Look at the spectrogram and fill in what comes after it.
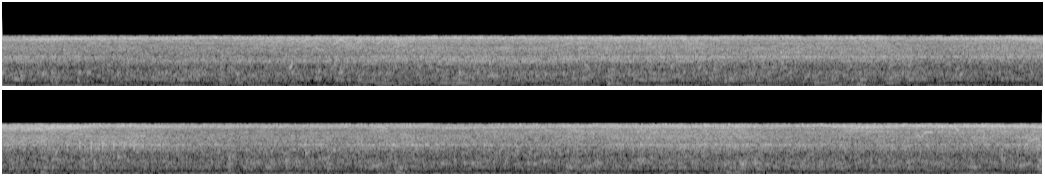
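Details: Dental hygienist's professional teeth cleaning removing tartar and plaque, no talking: steady hissing water spray and suction with a high-pitched instrument whine; dental cleaning instruments.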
